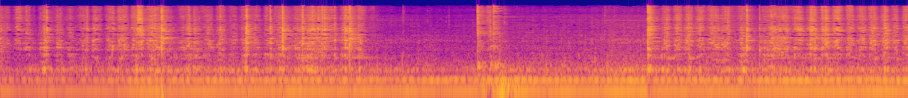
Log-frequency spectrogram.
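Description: A metal spoon scraping and rubbing oil over a perforated aluminium steamer tray: quick scrapes and clinks, a pause of about three seconds near the middle broken by one clink, then more scraping. A steady low hum runs underneath.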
